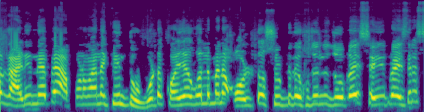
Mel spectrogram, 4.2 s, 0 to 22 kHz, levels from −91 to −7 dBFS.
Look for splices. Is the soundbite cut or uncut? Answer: uncut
